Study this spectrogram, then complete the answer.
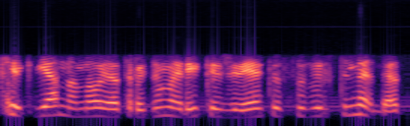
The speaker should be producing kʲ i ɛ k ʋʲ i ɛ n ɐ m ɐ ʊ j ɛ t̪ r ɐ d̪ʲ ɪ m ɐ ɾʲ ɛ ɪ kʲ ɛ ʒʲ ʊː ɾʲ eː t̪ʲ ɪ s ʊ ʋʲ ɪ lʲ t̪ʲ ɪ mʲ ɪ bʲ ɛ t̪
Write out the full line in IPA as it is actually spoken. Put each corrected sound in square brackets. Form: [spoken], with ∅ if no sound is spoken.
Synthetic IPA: kʲ i ɛ k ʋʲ i ɛ n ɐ [n] ɐ ʊ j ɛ t̪ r ɐ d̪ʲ ɪ m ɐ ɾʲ ɛ ɪ kʲ ɛ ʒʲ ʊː ɾʲ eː t̪ʲ ɪ s ʊ ʋʲ ɪ lʲ t̪ʲ ɪ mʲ ɪ bʲ ɛ t̪

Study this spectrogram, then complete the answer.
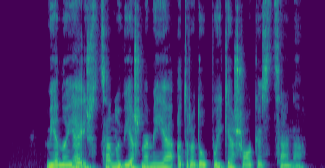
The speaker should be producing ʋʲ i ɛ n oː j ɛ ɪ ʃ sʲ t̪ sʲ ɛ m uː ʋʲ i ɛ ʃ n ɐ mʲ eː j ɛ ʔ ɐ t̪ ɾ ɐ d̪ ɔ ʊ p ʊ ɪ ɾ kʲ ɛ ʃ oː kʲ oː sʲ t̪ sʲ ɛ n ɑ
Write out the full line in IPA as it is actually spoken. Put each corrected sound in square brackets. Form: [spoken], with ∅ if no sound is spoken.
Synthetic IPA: ʋʲ i ɛ n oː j ɛ ɪ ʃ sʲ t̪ sʲ ɛ [n] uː ʋʲ i ɛ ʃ n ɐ mʲ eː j ɛ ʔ ɐ t̪ ɾ ɐ d̪ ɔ ʊ p ʊ ɪ [∅] kʲ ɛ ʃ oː kʲ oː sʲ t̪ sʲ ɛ n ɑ

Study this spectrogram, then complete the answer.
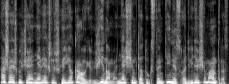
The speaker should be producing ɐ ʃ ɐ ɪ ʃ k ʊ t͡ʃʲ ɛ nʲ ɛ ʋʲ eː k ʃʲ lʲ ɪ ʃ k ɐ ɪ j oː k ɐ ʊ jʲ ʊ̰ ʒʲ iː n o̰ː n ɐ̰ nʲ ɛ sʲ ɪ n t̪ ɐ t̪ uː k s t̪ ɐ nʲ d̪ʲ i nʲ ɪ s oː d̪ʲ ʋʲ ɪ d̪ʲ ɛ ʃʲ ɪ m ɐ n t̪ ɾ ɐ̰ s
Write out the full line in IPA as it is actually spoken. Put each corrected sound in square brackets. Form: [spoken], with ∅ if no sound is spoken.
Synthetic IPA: ɐ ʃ ɐ ɪ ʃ k ʊ t͡ʃʲ ɛ nʲ ɛ ʋʲ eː k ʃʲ lʲ ɪ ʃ k ɐ ɪ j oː k ɐ ʊ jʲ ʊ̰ ʒʲ iː n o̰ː [m] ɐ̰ nʲ ɛ [ʃʲ] ɪ [m] t̪ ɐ t̪ uː k s t̪ ɐ nʲ [t̪ʲ] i nʲ ɪ s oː d̪ʲ ʋʲ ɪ d̪ʲ ɛ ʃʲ ɪ m ɐ n t̪ ɾ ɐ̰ s

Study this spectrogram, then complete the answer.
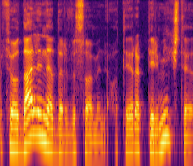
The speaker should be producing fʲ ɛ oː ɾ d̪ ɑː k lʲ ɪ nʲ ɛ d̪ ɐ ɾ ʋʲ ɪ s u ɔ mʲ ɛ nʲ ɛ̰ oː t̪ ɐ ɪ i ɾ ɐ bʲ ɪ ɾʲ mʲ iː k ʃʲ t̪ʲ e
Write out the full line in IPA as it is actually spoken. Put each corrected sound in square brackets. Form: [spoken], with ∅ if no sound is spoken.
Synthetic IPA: fʲ ɛ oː [∅] d̪ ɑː [∅] lʲ ɪ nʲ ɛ d̪ ɐ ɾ ʋʲ ɪ s u ɔ mʲ ɛ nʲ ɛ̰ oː t̪ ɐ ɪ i ɾ ɐ [pʲ] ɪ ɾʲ mʲ iː k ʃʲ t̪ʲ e

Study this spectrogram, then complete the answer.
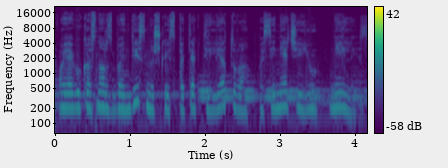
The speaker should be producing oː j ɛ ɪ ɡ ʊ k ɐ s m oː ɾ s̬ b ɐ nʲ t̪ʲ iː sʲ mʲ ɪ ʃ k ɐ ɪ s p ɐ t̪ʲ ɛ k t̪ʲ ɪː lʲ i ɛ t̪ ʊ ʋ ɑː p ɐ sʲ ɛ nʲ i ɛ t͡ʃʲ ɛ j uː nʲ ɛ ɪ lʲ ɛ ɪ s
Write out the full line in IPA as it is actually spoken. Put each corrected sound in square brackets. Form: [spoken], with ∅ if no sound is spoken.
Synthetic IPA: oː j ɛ ɪ ɡ ʊ k ɐ s [n] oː ɾ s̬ b ɐ nʲ [d̪ʲ] iː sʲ mʲ ɪ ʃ k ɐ ɪ s p ɐ t̪ʲ ɛ k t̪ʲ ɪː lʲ i ɛ t̪ ʊ ʋ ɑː p ɐ sʲ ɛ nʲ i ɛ t͡ʃʲ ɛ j uː nʲ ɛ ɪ lʲ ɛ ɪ s

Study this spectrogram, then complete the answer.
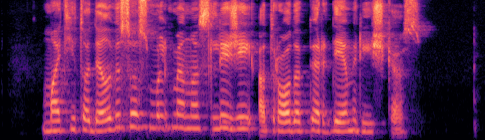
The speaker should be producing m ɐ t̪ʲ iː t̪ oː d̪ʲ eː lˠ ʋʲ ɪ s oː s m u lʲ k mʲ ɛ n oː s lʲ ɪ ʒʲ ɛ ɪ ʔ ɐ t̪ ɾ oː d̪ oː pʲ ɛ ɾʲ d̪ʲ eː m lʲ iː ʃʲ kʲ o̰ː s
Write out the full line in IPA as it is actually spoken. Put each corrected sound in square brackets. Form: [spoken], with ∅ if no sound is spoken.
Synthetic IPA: m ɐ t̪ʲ iː t̪ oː d̪ʲ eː lˠ ʋʲ ɪ s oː s m [ʊ] lʲ k mʲ ɛ n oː s lʲ ɪ ʒʲ ɛ ɪ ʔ ɐ t̪ ɾ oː d̪ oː pʲ ɛ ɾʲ d̪ʲ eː m [ɾʲ] iː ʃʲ kʲ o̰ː s

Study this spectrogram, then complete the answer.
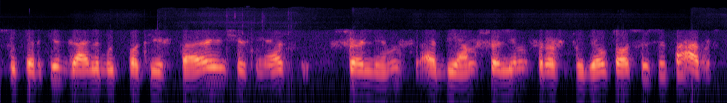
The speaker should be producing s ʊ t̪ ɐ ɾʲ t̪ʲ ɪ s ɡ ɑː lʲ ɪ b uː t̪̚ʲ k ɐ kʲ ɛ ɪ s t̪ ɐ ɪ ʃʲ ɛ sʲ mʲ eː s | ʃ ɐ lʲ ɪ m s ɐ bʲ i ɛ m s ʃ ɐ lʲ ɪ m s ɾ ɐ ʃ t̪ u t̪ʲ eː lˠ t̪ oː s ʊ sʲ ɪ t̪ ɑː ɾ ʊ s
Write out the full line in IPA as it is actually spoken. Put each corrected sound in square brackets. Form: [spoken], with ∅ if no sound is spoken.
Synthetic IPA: s ʊ t̪ ɐ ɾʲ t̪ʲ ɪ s ɡ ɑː lʲ ɪ b uː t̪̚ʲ [p] ɐ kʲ ɛ ɪ s t̪ ɐ ɪ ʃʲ ɛ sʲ mʲ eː s | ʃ ɐ lʲ ɪ m s ɐ bʲ i ɛ m s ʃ ɐ lʲ ɪ m s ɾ ɐ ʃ t̪ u [d̪ʲ] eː lˠ t̪ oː s ʊ sʲ ɪ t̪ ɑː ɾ ʊ s

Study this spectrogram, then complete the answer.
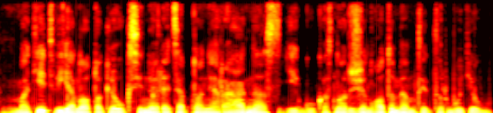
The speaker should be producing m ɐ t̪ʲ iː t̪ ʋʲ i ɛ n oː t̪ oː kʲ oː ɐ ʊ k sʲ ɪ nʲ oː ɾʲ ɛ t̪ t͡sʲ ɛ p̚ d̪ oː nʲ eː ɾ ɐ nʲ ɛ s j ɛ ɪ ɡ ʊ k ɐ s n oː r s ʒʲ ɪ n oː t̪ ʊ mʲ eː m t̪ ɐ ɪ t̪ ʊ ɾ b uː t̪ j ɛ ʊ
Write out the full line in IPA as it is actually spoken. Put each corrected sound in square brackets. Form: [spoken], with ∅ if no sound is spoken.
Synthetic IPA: m ɐ t̪ʲ iː t̪ ʋʲ i ɛ n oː t̪ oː kʲ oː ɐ ʊ k sʲ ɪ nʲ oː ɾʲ ɛ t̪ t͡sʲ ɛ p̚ [t̪] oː nʲ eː ɾ ɐ nʲ ɛ s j ɛ ɪ ɡ ʊ k ɐ s n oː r s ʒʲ ɪ n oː t̪ ʊ mʲ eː m t̪ ɐ ɪ t̪ ʊ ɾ b uː t̪ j ɛ ʊ

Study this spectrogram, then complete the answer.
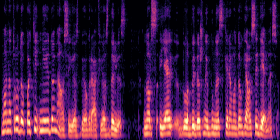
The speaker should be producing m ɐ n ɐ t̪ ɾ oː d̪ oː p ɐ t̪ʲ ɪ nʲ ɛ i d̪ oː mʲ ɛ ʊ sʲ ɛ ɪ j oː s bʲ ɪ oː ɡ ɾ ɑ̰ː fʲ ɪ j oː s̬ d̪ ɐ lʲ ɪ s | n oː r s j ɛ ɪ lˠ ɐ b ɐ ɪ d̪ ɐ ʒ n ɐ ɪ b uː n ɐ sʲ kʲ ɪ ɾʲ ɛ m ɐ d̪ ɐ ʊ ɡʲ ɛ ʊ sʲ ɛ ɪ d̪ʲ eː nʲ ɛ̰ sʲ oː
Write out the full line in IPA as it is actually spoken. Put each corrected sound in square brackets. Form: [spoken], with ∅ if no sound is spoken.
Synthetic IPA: m ɐ n ɐ t̪ ɾ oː d̪ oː p ɐ t̪ʲ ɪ nʲ ɛ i d̪ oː mʲ ɛ ʊ sʲ ɛ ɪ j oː s bʲ ɪ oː ɡ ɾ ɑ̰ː fʲ ɪ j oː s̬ d̪ ɐ lʲ ɪ s | n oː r s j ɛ ɪ lˠ ɐ b ɐ ɪ d̪ ɐ ʒ n ɐ ɪ b uː n ɐ sʲ kʲ ɪ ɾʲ ɛ m ɐ d̪ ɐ ʊ ɡʲ ɛ ʊ sʲ ɛ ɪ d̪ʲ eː [mʲ] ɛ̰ sʲ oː

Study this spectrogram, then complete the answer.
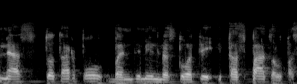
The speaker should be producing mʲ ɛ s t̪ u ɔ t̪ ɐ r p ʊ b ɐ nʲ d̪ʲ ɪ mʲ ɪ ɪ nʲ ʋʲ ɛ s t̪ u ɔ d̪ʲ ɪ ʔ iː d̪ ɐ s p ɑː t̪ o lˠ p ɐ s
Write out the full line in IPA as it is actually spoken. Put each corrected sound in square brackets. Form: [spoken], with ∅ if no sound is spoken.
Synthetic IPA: mʲ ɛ s t̪ u ɔ t̪ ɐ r p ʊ b ɐ nʲ d̪ʲ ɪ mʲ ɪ ɪ nʲ ʋʲ ɛ s t̪ u ɔ [t̪ʲ] ɪ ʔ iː [t̪] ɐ s p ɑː t̪ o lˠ p ɐ s

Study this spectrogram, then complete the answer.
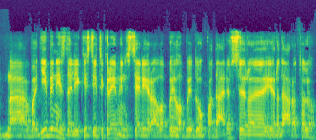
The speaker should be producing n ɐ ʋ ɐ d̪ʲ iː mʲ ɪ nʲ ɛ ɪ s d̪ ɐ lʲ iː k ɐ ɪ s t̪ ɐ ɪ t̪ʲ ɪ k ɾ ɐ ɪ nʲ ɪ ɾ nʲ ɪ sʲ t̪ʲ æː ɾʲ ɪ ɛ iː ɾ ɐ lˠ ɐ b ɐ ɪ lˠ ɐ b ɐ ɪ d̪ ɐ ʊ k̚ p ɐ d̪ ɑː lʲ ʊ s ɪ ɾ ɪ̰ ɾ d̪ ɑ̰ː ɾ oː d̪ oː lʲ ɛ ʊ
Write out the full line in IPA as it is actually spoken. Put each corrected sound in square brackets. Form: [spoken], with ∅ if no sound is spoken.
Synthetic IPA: n ɐ ʋ ɐ d̪ʲ iː [bʲ] ɪ nʲ ɛ ɪ s d̪ ɐ lʲ iː k ɐ ɪ s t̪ ɐ ɪ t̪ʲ ɪ k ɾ ɐ ɪ [mʲ] ɪ [∅] nʲ ɪ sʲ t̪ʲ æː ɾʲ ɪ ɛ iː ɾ ɐ lˠ ɐ b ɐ ɪ lˠ ɐ b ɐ ɪ d̪ ɐ ʊ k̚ p ɐ d̪ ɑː [ɾʲ] ʊ s ɪ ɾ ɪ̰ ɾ d̪ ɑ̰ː ɾ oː [t̪] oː lʲ ɛ ʊ

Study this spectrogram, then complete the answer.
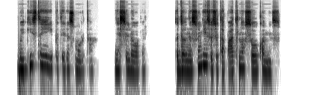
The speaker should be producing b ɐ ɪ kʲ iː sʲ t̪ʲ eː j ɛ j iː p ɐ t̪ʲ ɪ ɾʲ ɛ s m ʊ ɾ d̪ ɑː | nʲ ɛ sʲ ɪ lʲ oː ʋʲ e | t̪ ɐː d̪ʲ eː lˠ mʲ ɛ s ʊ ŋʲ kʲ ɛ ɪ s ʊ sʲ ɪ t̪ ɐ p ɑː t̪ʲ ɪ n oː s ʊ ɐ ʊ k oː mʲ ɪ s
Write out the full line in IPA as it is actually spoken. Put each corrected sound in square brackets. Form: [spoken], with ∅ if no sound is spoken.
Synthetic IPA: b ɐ ɪ kʲ iː sʲ t̪ʲ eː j ɛ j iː p ɐ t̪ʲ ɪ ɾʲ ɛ s m ʊ ɾ [t̪] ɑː | nʲ ɛ sʲ ɪ lʲ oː ʋʲ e | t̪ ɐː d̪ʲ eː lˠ [nʲ] ɛ s ʊ ŋʲ kʲ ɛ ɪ s ʊ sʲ ɪ t̪ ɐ p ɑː t̪ʲ ɪ n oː s ʊ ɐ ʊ k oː mʲ ɪ s

